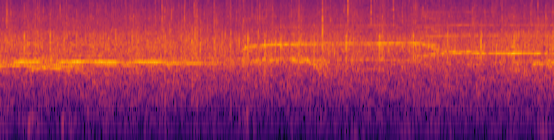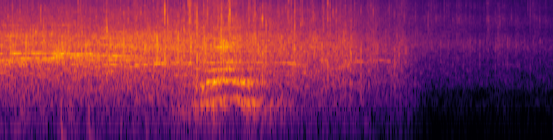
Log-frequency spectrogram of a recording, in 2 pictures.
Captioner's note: applause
